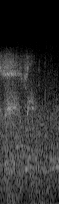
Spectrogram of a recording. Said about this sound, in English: All is well, good people. All is well. Welcome one more time to the festival. Let's have a large round of applause for Rictavio and his master birdsman. The crowd kind of getting excited a little bit.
